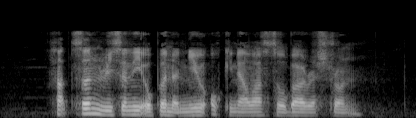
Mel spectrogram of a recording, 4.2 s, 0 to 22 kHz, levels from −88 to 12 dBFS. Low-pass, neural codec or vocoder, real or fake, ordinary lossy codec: 7.2 kHz; codec, 16 kHz in and 24 kHz out, 2.2 kbps, FireRedTTS-2 codec; fake; AAC, 32 kbps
